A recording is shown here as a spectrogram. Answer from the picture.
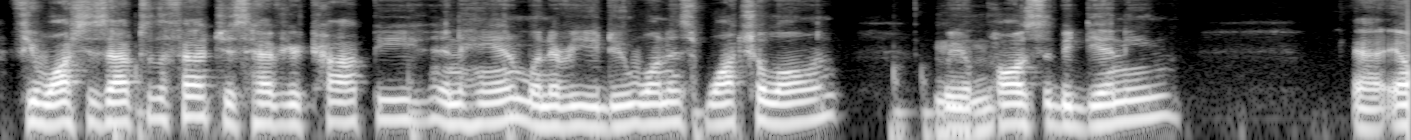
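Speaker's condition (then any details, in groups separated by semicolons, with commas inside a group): No condition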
